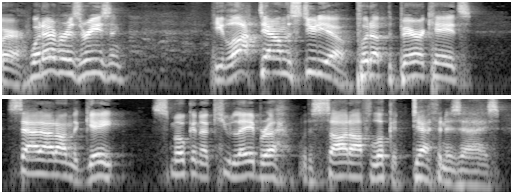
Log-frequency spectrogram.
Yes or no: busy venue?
yes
